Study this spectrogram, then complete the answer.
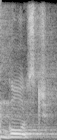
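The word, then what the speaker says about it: ghost: दिखाई देता है तो एच के साइलेंट होने की कंडीशन क्या होती है जब भी ए किसी वर्ड के ओ के जस्ट आगे आता है जैसे मैं बात करूं ओ किसी जैसे गोस्ट जी एच ओ एस टी गोस्ट ओ के जस्ट आगे एच लिखा हुआ है तो भी एच क्या होता है साइलेंट होता है और अगर h के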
